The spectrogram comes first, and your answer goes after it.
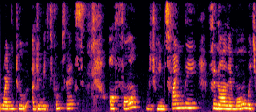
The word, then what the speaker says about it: enfin: So enfin, the pronunciation of it is very same as the one over here. I'll show you, like the one saying enfant in French, which means kids, children, or babies.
